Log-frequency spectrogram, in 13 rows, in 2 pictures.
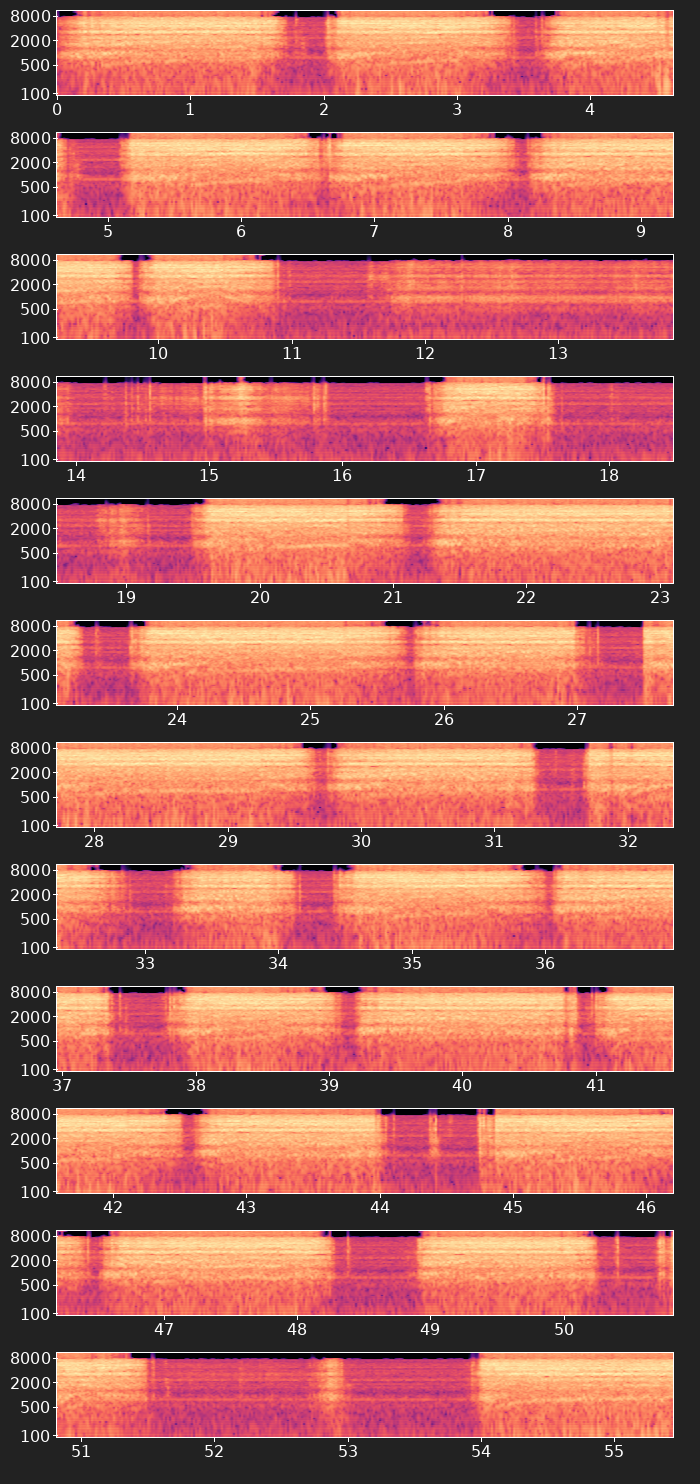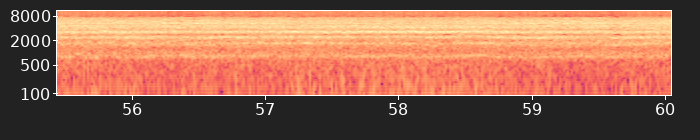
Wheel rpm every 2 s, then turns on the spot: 50, 40, 50, 50, 50, 10, 10, 10, 40, 10, 60, 60, 60, 50, 70, 60, 40, 50, 50, 50, 80, 90, 50, 90, 60, 30, 10, 180, 220, 210.
14-16 52-54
